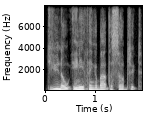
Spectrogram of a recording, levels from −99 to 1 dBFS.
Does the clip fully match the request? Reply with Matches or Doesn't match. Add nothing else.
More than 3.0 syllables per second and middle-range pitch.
Matches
